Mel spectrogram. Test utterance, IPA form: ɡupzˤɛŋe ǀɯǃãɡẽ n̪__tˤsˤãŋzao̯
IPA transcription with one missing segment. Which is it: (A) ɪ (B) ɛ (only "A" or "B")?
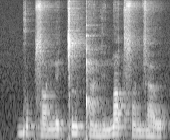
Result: B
